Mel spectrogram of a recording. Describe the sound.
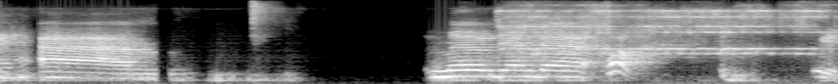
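A phone rings during a spoken interview, its tonal ringtone sounding in two loud bursts separated by a short silence, with a voice speaking at the same time.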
